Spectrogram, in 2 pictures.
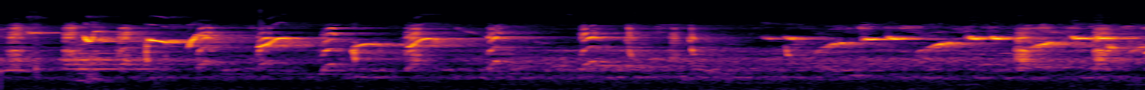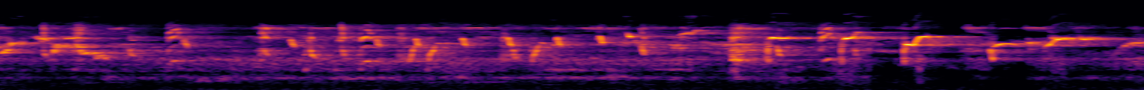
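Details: Fantail call for luring birds: a long, unbroken chatter of high chirps and twittering phrases with rising whistled notes, steady and busy throughout.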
